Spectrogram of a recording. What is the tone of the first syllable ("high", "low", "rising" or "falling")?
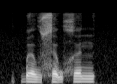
low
